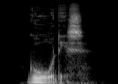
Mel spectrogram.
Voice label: "Godis" "Karkki"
